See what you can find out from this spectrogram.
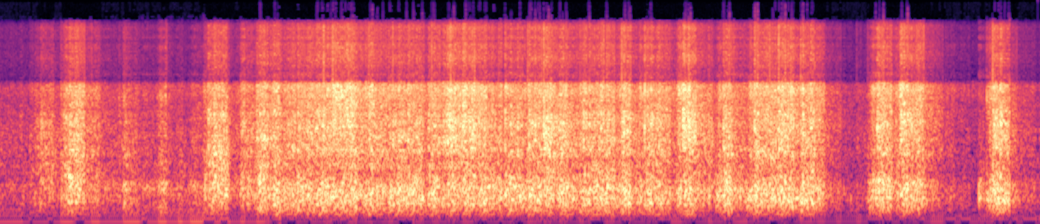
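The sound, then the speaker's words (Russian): A few sharp, cracking bangs that sound like gunshots stand out against a loud, rough wash of noise from a fight as attackers flee, recorded by a camera on a neighbour's house. There is no clear speech. “Звуки боя и бегства нападавших зафиксировала камера на соседском доме.”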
